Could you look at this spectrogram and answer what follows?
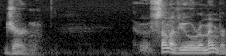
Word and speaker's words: Jordan: Jordan two Sundays ago it looks like Hamilton Jordan but he pronounced it Jordan if some of you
